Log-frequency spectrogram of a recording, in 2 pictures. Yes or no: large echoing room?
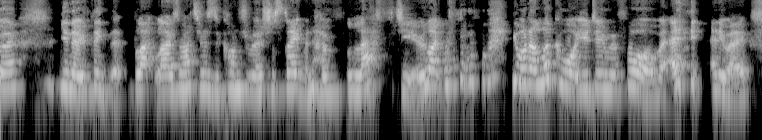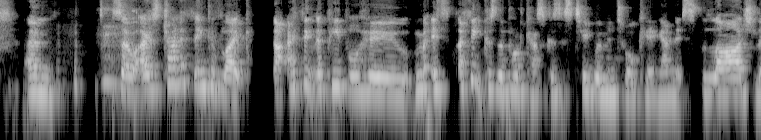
no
